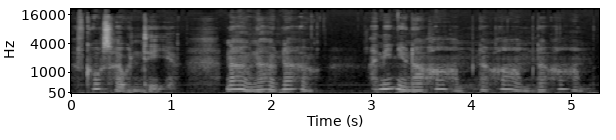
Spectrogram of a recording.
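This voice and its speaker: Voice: medium pitch, unhurried, dark tone, slightly rough. A reader whispering as a pleading lovesick monster. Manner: whispered, imploring, repeats itself. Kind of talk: whispered story reading.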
